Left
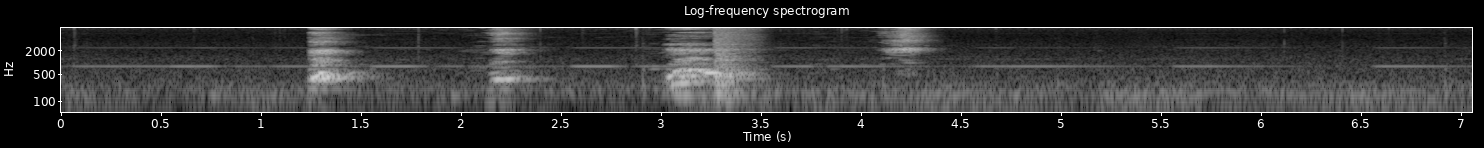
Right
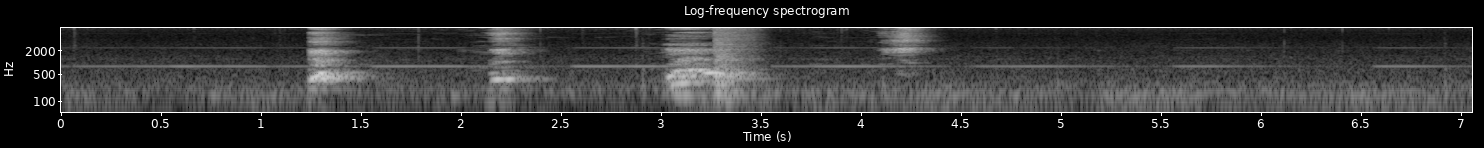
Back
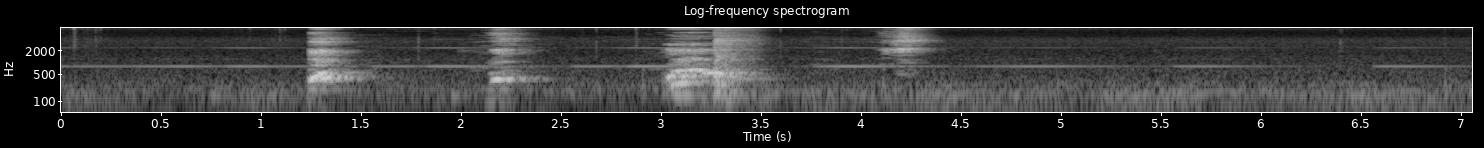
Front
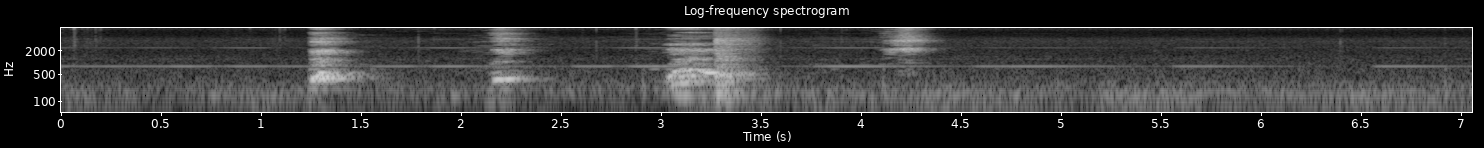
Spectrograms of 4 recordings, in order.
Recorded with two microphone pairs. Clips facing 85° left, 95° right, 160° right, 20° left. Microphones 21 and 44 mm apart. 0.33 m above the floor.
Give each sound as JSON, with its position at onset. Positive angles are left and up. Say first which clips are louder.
{"t": 1.2, "sound": "a gasp", "louder": "even, back 1 dB", "azimuth_deg": -160, "distance_m": 2.0}
{"t": 3.3, "sound": "a snare drum", "louder": "even, back 1 dB", "azimuth_deg": -175, "distance_m": 4.0}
